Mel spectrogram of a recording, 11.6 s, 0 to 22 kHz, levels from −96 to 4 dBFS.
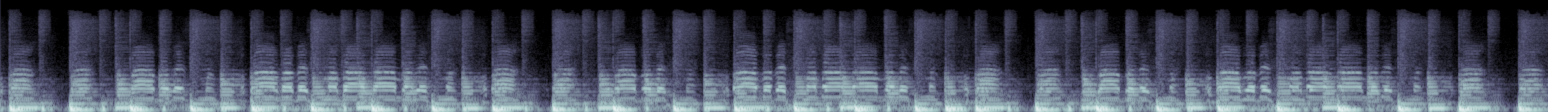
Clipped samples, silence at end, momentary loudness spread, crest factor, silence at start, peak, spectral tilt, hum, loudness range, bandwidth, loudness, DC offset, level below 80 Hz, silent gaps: under 0.1%; 0 s; 4 LU; 14 dB; 0 s; 0 dBFS; -8.5 dB/octave; none; 1 LU; 12 kHz; -18 LUFS; under 0.1%; -18 dBFS; none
